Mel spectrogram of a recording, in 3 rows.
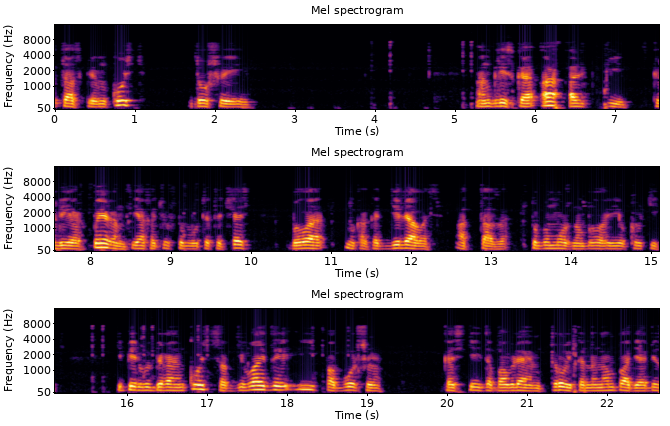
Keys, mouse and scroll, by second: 4.0 click, 5.0 click, 6.7 alt+p, 18.3 click, 18.7 click, 21.6 KP_3.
